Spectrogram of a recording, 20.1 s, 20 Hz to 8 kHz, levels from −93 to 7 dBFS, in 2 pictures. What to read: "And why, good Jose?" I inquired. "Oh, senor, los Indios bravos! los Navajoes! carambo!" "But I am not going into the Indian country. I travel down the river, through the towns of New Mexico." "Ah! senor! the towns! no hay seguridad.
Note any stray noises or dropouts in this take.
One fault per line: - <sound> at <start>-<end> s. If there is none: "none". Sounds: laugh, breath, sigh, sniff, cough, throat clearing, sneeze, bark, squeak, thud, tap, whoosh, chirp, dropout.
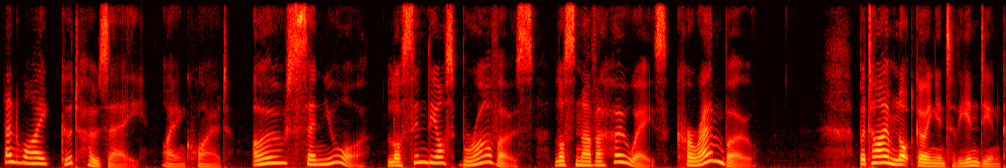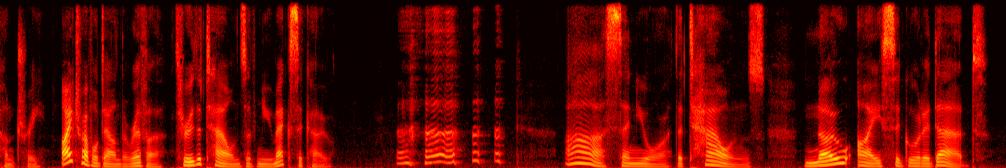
- laugh at 14.0-15.1 s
